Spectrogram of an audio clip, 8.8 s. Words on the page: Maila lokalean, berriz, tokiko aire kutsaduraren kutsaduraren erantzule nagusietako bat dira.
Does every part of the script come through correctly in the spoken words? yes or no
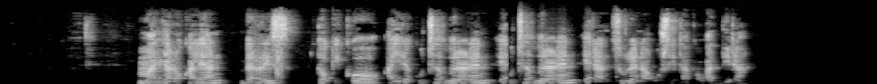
yes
